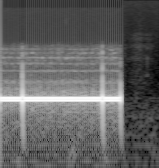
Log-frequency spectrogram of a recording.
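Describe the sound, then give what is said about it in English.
A steady electronic telephone tone drones for about a second and a half during an outgoing phone call, with faint clicks along the way, then cuts off abruptly into silence. No voices are present. “Some guy Jeff is gonna answer the phone”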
